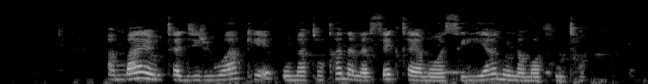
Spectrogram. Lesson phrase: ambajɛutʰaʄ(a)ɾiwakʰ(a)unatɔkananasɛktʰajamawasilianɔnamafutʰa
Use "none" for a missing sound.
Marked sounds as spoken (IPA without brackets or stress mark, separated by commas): i, ɛ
